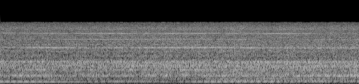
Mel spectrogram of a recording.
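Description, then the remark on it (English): A power drill runs continuously at a steady, loud whine while a heavy metal equipment shelf is put up with large toggle bolts, its harsh motor noise filling the whole stretch without pauses or change in pitch, with no voices over it. “He can't hear me. He's got the drill going.”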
